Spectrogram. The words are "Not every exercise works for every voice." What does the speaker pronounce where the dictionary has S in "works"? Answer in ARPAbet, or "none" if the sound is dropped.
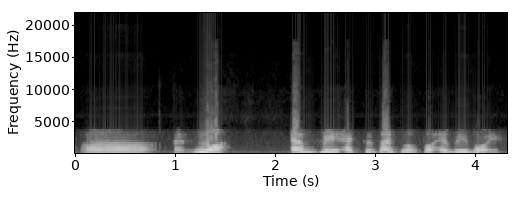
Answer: none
